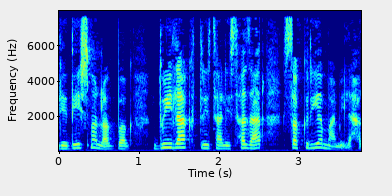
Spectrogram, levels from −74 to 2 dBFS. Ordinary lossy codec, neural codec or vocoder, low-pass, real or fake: none; none; none; real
